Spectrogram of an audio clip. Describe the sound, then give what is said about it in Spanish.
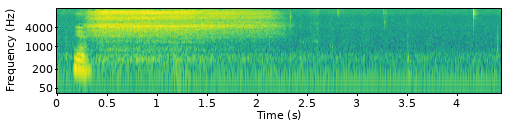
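A single deep breath drawn in, a loud airy hiss lasting about two seconds before fading into near silence with a couple of faint clicks. “Bueno, entonces terminamos con una respiración de dentro.”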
